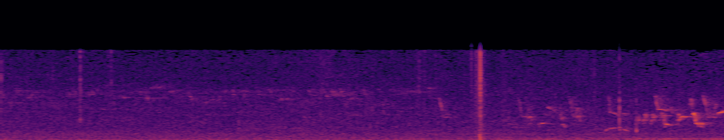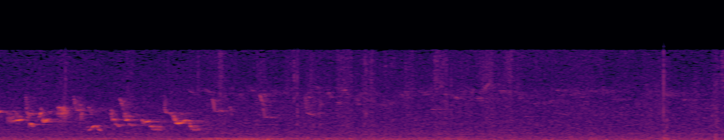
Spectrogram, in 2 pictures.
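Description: A small bird chirping a rapid run of short, high notes for about three seconds, starting about four seconds in, over a steady faint hiss. A single sharp click comes just before it.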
